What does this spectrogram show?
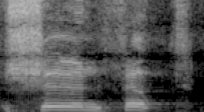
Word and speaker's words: Schoenfeld: Some of you may pronounce it Schonfield for convenience, but the correct way is Schoenfeld. The name and the spelling are German.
